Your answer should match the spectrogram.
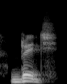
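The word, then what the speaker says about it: bridge: Rule ये है कि डी इज not pronounced in combination D जी, यानी जब भी लेटर डी जी के साथ डी जी कॉम्बिनेशन में आ जाए तो वहां पर लेटर डी साइलेंट होता है।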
